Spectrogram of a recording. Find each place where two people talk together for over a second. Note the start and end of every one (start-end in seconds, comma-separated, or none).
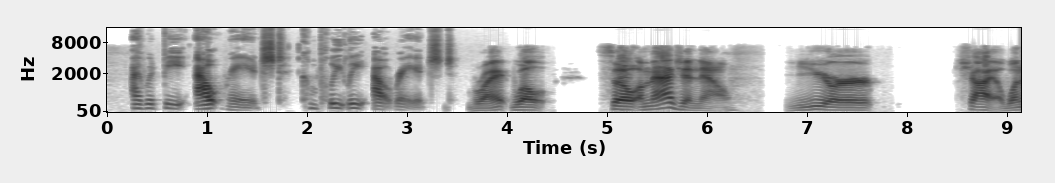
none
